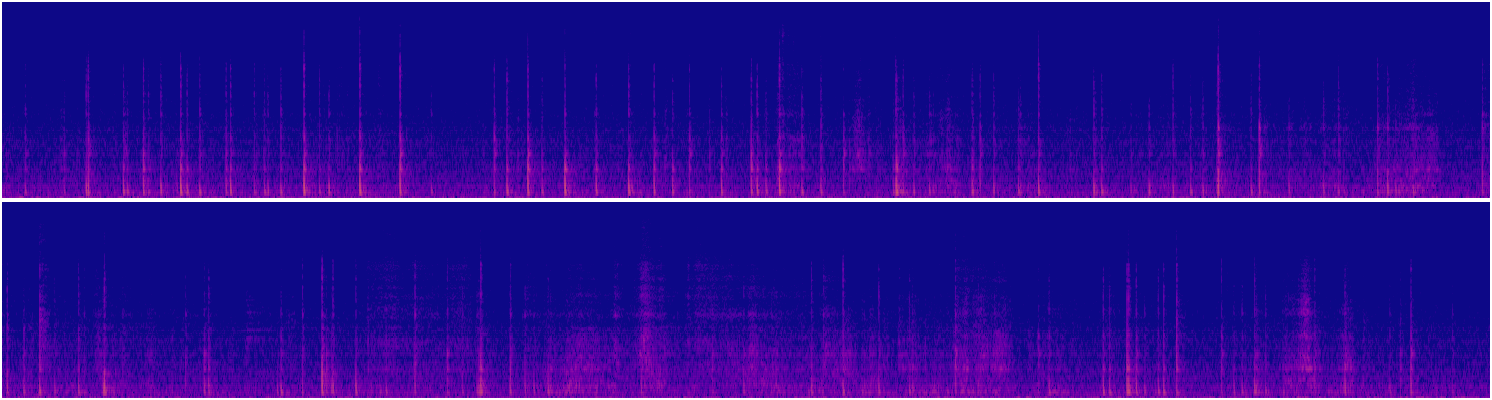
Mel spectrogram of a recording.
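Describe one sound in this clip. Fingernails tap and click on a wooden surface.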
